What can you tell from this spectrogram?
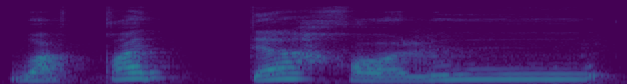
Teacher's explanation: huruf da yang pertamanya itu dileburkan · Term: idgham mutamatsilain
